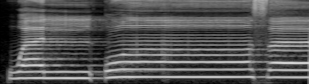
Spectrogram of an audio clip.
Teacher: Karena nun sukun ketemu sama huruf tsa. Cara bacanya nun disamarkan ke tsa disertai dengung. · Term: ikhfa hakiki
